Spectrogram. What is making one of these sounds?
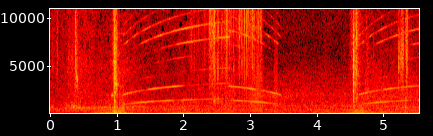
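A suction glove hums with a rising electronic whine.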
